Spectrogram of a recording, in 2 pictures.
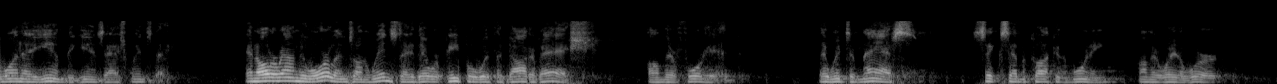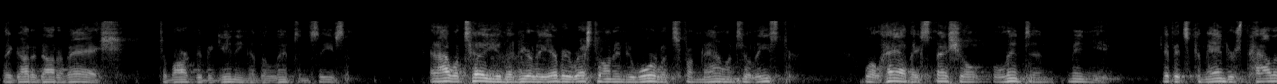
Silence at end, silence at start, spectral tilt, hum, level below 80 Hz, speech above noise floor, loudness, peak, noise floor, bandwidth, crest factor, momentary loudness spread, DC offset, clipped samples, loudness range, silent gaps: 0 s; 0 s; -6.5 dB/octave; none; -56 dBFS; 43 dB; -29 LUFS; -8 dBFS; -71 dBFS; 8 kHz; 22 dB; 15 LU; under 0.1%; under 0.1%; 8 LU; none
